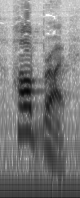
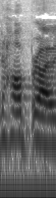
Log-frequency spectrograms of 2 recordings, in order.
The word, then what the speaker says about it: Hobro: Now, you don't say Hobro. If you said Hobro in Denmark, they wouldn't know what you're talking about, because it's actually pronounced Hobro. And you have to take something like a potato, put it in your mouth, and like that. And that's how the Danes speak.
